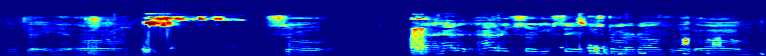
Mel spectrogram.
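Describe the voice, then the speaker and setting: A man interviewing a guest, asking casual, unhurried questions full of fillers. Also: a little high. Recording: muffled lo-fi line with background noise.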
